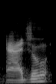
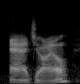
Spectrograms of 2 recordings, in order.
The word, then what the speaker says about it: agile: word correctly I apologize I was saying agile apparently that's not the right pronunciation its agile so far bi is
